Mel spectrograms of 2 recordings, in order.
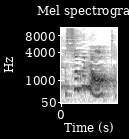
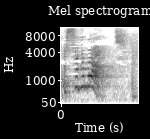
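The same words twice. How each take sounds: First: "sucanat" with an open "ah" in the last syllable; high-pitched "sucanat", last syllable rhyming with "hot"; "not" pronunciation. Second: "sucanat" with a short flat "a" as in "cat"; high-pitched "sucanat", last syllable rhyming with "hat"; "nat" pronunciation. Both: Shown as a demonstration. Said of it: "is it not or is it nat".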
